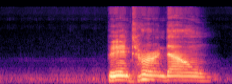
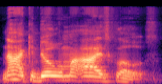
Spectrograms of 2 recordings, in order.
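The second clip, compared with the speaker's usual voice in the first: normal talking voice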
